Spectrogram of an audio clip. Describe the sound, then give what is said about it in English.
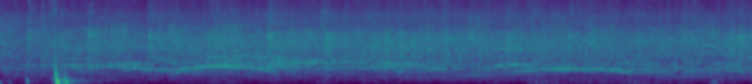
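An audience claps their hands at the preacher's urging, a steady, dense wash of applause with a brief sharp thump near the start and faint crowd murmur underneath. “Come on, clap your hand. You in the back, do something.”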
